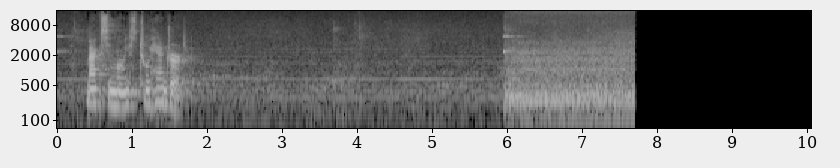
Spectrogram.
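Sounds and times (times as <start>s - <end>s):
low machine hum: 0.0s - 7.7s
loud steady whirring: 5.4s - 7.7s.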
